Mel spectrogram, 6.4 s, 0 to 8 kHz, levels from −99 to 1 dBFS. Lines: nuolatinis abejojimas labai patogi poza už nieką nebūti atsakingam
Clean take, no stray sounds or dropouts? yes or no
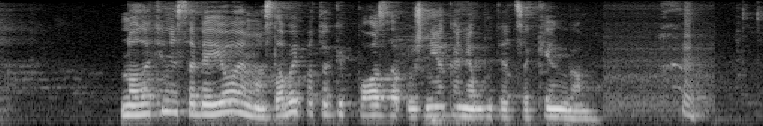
no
